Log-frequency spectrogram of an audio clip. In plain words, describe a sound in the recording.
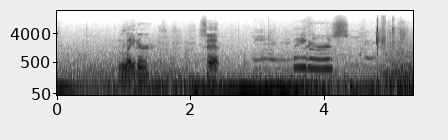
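A young woman laughs and talks.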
